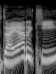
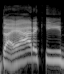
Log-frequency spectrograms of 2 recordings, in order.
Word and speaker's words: diadochi: I've heard diadochi, diadochi, diadokoi, which is more like how it was pronounced in Greek.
